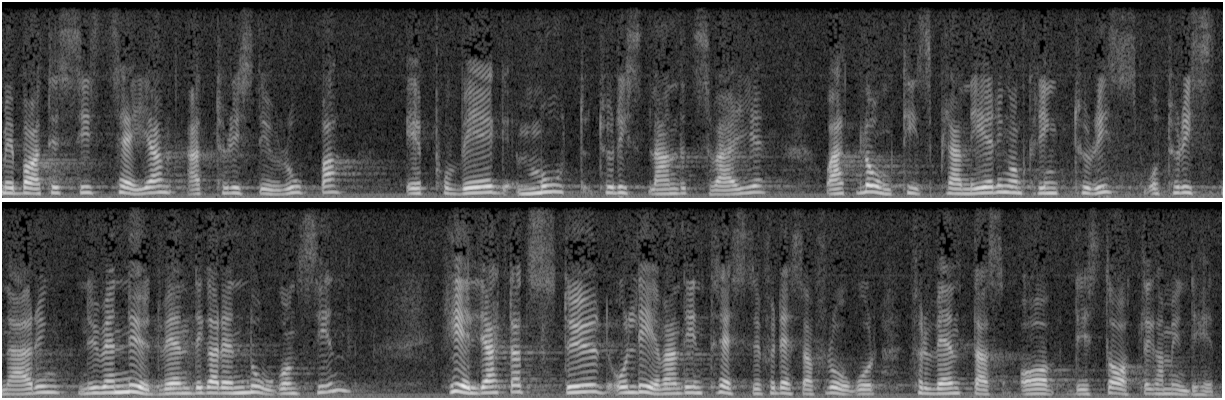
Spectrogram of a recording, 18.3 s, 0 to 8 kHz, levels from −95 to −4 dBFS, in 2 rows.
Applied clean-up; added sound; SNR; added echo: none; none; none; none.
